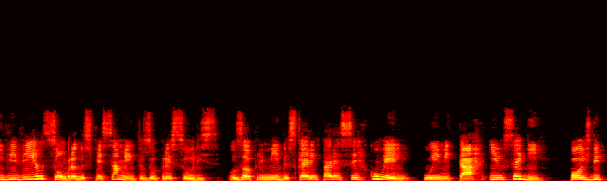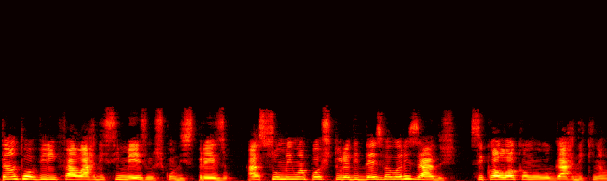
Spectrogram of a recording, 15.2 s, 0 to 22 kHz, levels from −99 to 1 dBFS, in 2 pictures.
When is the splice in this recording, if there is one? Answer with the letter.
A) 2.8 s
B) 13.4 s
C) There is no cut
A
